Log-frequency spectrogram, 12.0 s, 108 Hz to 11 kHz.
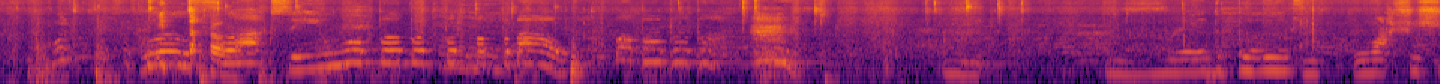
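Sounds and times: child vocalizing: 5.8 - 6.8.

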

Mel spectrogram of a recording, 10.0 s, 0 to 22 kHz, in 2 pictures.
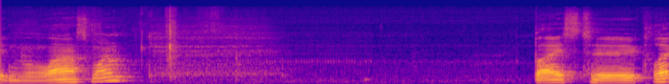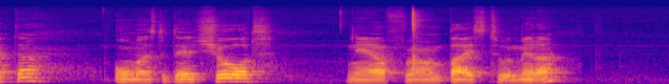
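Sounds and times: test probes clicking: 1.0 - 1.9.

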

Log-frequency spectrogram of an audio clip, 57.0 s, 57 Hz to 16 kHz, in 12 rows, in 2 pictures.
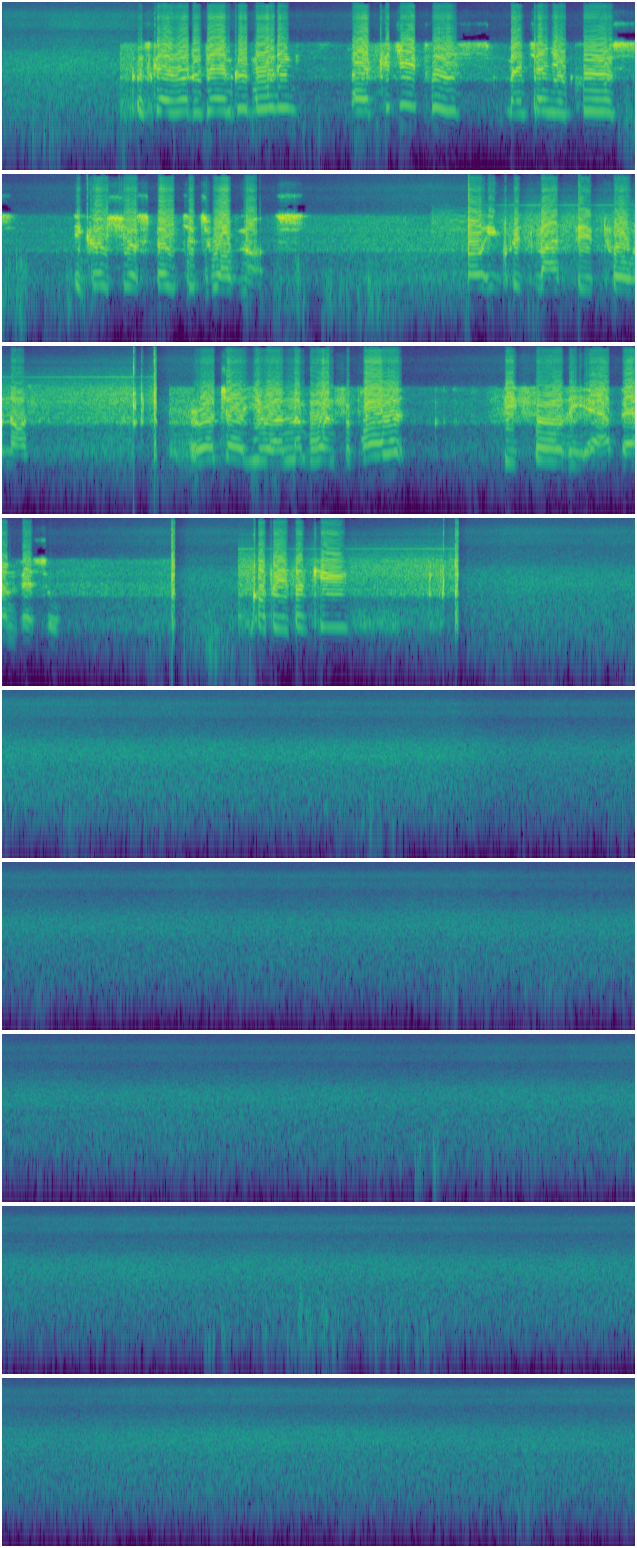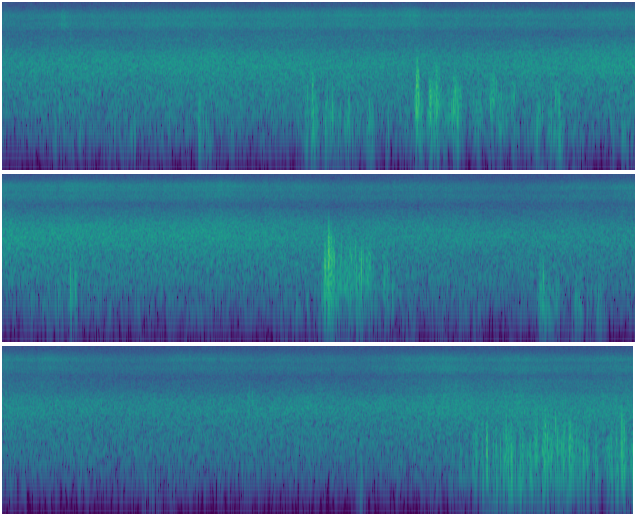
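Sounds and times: wind buffeting microphone: 0.0 - 0.9, 6.7 - 8.2, 15.4 - 16.1, 21.3 - 22.5, 31.2 - 32.3, 34.6 - 36.7, 43.1 - 48.2, 49.5 - 52.2, 54.9 - 56.9
breaking surf: 0.0 - 56.9.

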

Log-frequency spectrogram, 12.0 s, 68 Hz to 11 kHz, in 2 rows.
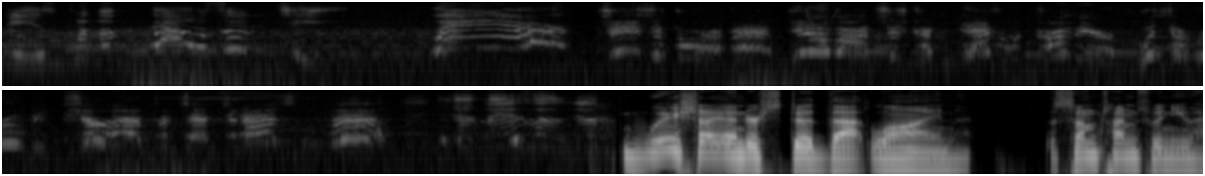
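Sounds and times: high-pitched squeaky cartoon voice: 2.2 - 3.2.

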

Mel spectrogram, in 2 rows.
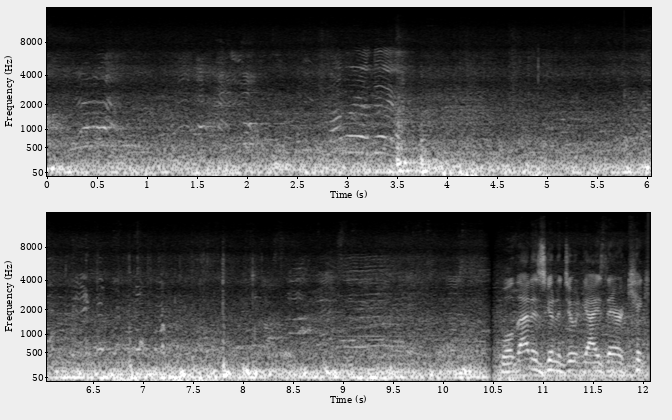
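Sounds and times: crowd chatter: 0.0 - 12.0
low rumble: 2.2 - 12.0.

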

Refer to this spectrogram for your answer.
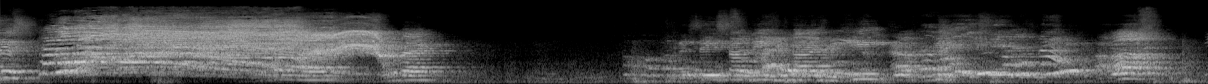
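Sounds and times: children yelling together: 0.4 - 3.9.

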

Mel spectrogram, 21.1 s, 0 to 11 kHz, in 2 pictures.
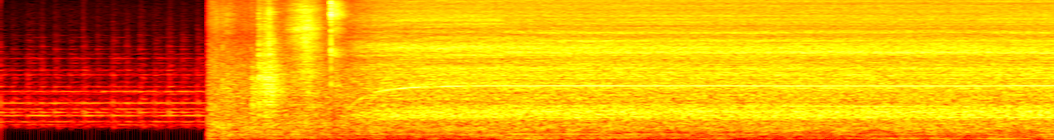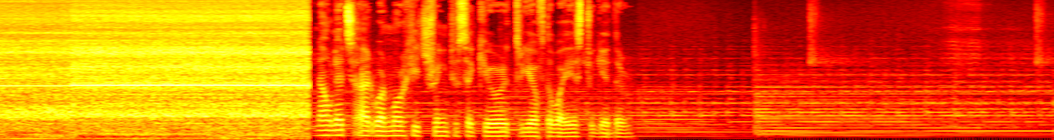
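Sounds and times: heat gun blowing: 2.1 - 13.6
heat gun switch click: 2.6 - 3.6.

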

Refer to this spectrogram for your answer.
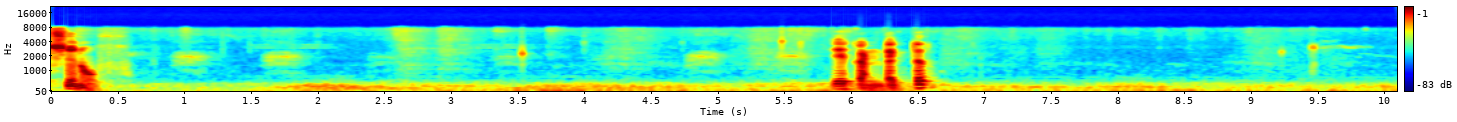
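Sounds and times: steady low rumble: 0.0 - 10.0
bird calling faintly: 0.9 - 5.8.

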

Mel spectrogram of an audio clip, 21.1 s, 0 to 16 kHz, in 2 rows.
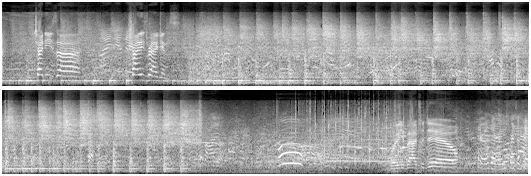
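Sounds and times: large drum beating: 0.0 - 14.6
cymbals crashing: 0.0 - 14.8.

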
